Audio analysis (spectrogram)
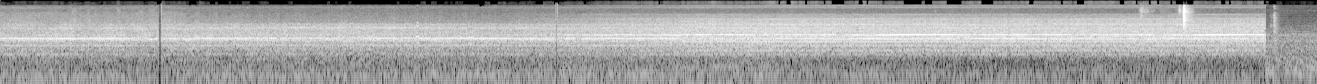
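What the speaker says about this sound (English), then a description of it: "So now the engines are running" Jet engines on a Lockheed TriStar run steadily at idle, a loud continuous roar with a high whining tone held throughout, no talking over it.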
